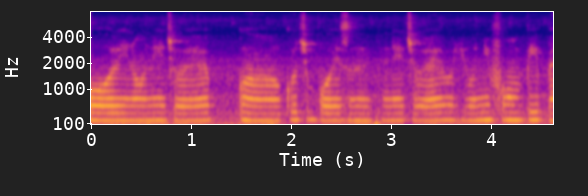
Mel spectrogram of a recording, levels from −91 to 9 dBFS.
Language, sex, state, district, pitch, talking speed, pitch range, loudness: Hindi, female, Chandigarh, Chandigarh, 190 Hz, 170 wpm, 185-195 Hz, -17 LUFS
